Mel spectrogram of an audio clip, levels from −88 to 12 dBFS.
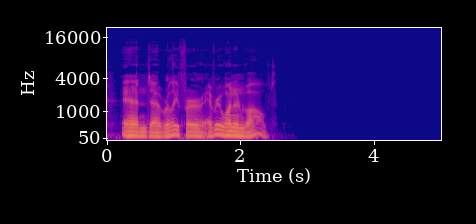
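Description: The signal shows no technical faults; the level eases down in a smooth fade-out that begins around 2 s and is complete by 2.99 s, with no click or hard edge.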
